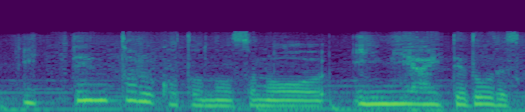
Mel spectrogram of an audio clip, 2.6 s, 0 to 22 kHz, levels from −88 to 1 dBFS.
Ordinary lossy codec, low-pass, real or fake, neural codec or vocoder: Opus, 16 kbps; 7.2 kHz; real; none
